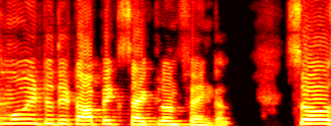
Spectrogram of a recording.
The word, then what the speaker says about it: Fengal: into the topic Cyclone fangle so Cyclone fangle otherwise it is usually pronounced as a cyclone Fel so Cyclone Fel was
